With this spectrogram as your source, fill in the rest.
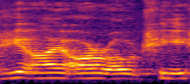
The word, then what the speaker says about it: Girot: name of Lisa Girot, G-I-R-O-T, she pronounces it Girot, Lisa Girot, claiming to have inherited my property via essentially two estates.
